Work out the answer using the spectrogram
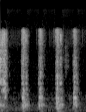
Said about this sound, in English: Can you hear my printer printing something? What the fuck am I listening to? A toaster fucking a printer? You're listening to my printer printing something.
